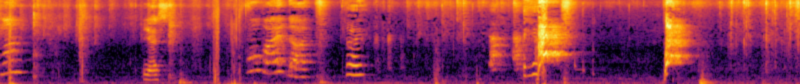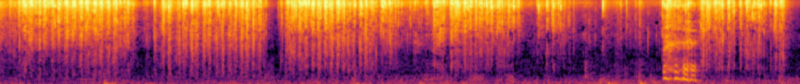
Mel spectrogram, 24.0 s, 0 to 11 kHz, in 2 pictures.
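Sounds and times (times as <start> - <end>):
puppy yelp: 7.3 - 8.7, 10.0 - 10.5
plastic crinkling: 10.8 - 24.0.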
